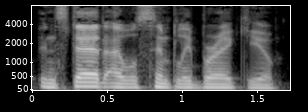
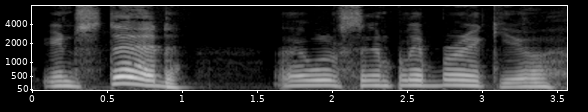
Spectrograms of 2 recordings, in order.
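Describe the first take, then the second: First: It is read in his normal voice. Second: It is said in a Bane impression voice.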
